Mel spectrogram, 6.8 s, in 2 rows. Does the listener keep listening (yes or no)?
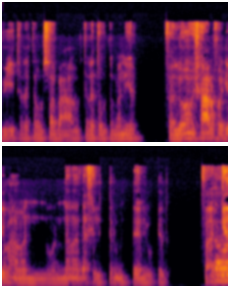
no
